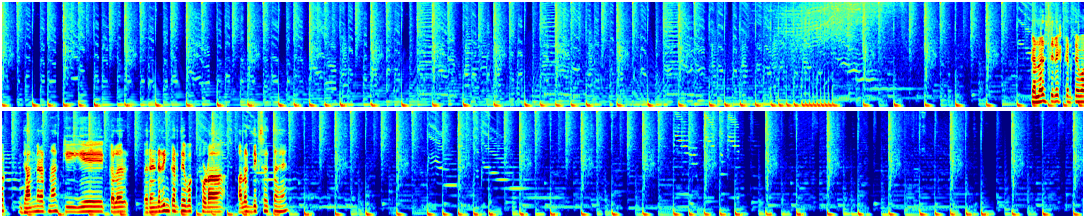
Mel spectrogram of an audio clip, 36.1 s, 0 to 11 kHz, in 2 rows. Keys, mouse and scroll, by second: 0.0 middle click, 0.1 scroll down 1, 0.3 click, 0.3 double click, 0.4 click, 0.6 double click, 0.7 click, 0.8 scroll up 1, 0.9 scroll down 1, 1.6 click, 2.0 scroll up 1, 2.0 scroll down 1, 2.4 click, 2.9 click, 3.7 click, 4.1 scroll up 1, 4.2 middle click, 4.2 middle click, 4.4 click, 4.4 scroll down 1, 4.6 double click, 4.8 click, 5.0-5.5 scroll up 2, 5.4 double click, 5.9 scroll down 1, 6.1 click, 6.1 scroll up 1, 6.3 middle click, 6.4 middle click, 6.4 scroll down 1, 6.7 click, 6.7 double click, 7.5 scroll up 1, 8.2 middle click, 8.6 middle click, 9.1 scroll down 1, 10.9 scroll down 1, 11.0 click, 13.8 double click, 13.9 click, 14.0 double click, 14.1 click, 14.1 scroll down 1, 14.2 click, 14.8 scroll down 1, 15.0 scroll up 1, 15.8 scroll up 1, 16.1 click, 16.1 scroll down 1, 16.2 double click, 16.5 middle click, 16.6 middle click, 16.7 scroll down 1, 16.8 click, 16.9 double click, 16.9 click, 17.1 scroll up 1, 17.3 scroll down 1, 17.3 scroll up 2, 17.5 middle click, 17.7 click, 17.7 scroll down 1, 17.9 scroll up 1, 18.0 scroll down 1, 18.2 click, 18.2 scroll up 1, 18.4 middle click, 18.4 middle click, 18.5 click, 19.0 middle click, 20.2 middle click, 20.3 scroll down 1, 24.6 double click, 24.7 click, 25.5 scroll up 1, 25.6 scroll down 1, 25.8 click, 26.4 scroll up 1, 26.6 scroll down 1, 26.8 scroll up 1, 26.9 scroll down 1, 27.4 scroll up 1, 27.5 scroll down 1, 27.7 click, 28.2 scroll up 1, 29.3 scroll up 1, 29.4 scroll down 1, 29.5 click, 30.1 scroll up 1, 30.2 middle click, 30.4 scroll down 1, 30.7 click, 31.5 scroll up 1, 31.6 scroll down 1, 31.9 click, 31.9 double click, 32.1 click, 32.2 scroll up 1, 32.9 middle click, 33.9 middle click, 34.3 scroll down 1, 34.7 middle click, 35.0 middle click, 35.1 scroll up 1, 35.5 scroll down 1.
